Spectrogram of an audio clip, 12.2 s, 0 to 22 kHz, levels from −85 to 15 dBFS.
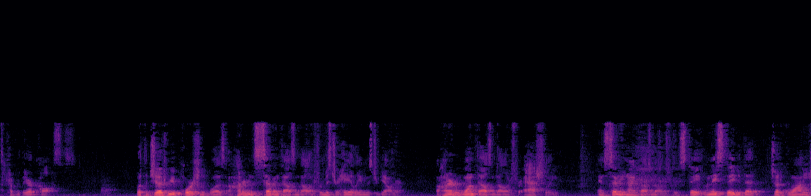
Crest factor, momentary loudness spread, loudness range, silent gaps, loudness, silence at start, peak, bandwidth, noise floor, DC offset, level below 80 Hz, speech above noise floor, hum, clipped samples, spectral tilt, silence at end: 24 dB; 15 LU; 4 LU; none; -32 LUFS; 0 s; -8 dBFS; 8.4 kHz; -60 dBFS; under 0.1%; -64 dBFS; 28 dB; none; under 0.1%; -5.5 dB/octave; 0 s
